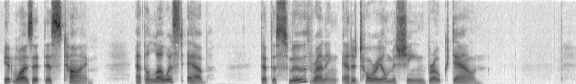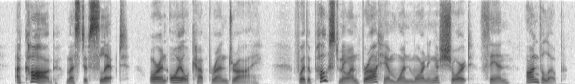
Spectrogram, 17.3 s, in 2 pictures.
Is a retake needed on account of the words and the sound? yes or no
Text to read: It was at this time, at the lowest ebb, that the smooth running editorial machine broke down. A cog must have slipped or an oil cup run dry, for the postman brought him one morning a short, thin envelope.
no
